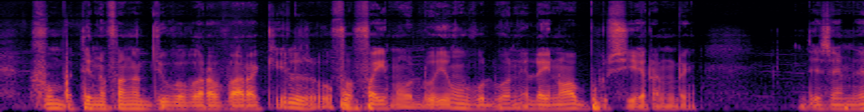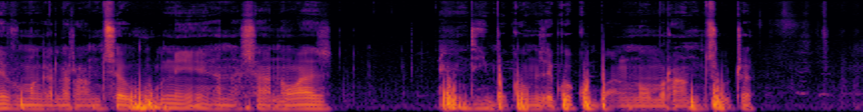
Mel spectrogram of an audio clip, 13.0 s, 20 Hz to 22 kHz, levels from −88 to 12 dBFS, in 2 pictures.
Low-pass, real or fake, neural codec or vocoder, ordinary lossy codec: none; real; none; none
